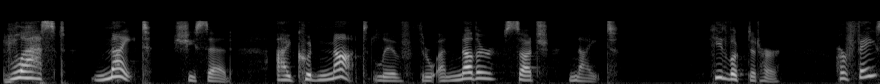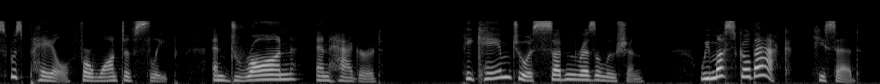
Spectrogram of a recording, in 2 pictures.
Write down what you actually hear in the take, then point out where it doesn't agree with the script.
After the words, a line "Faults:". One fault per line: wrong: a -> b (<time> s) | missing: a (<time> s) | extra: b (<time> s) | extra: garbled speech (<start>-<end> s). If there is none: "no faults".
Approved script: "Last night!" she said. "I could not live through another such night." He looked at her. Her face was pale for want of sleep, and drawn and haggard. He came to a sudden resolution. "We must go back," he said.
"Last night!" she said. "I could not live through another such night." He looked at her. Her face was pale for want of sleep, and drawn and haggard. He came to a sudden resolution. "We must go back," he said.
Faults:
no faults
